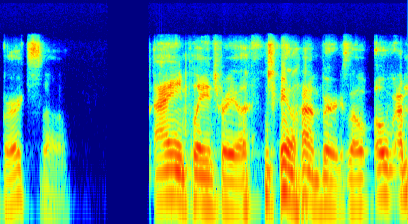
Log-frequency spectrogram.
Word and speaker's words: Traylon: And I got a 100-yard game with Traylon Burks. That puts me in. Traylon. He's saying his name wrong. Yeah, I said Traylon. Traylon. Yeah. No, you said Trayvon.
